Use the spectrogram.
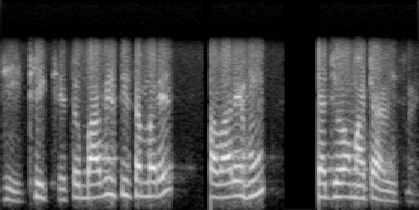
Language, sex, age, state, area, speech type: Gujarati, male, 18-30, Gujarat, urban, conversation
